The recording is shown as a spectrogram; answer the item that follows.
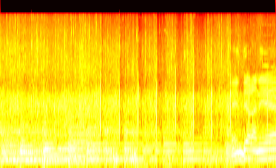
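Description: Gnawa music: a guembri, the Moroccan three-string bass lute, plucked in a repeating low line over a steady clicking beat, with a man's voice starting to sing near the end.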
